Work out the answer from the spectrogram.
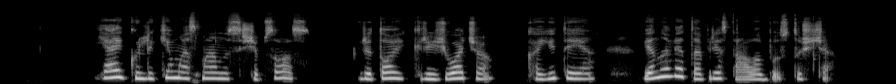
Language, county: Lithuanian, Kaunas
